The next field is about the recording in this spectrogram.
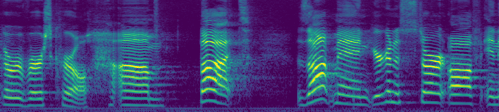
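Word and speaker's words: Zottman: gonna pronunciate this right zotman curls i always thought it was zotoman but there was no o and i thought it was z-o-t-t-o man but everywhere it says zotman z-o-t-t-m-a-n anyway it's basically like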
